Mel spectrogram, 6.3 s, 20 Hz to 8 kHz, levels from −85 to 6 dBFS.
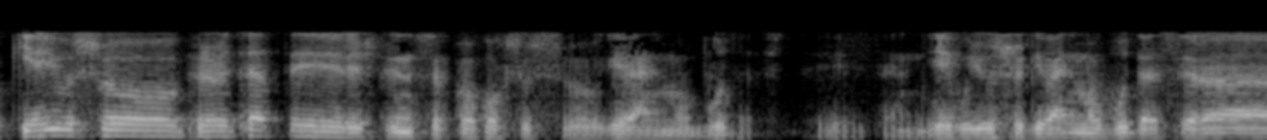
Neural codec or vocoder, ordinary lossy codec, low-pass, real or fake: none; AAC, 16 kbps; 7.2 kHz; real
